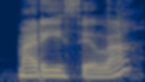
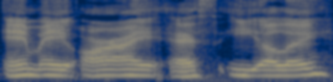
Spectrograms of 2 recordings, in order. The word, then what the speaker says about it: Marisela: Because people, if I put the way it's spelled, Marisela. Yes. I get Marisela. Like, no. Like, no. So I pronounce it the way it's supposed to be said.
